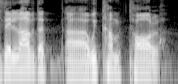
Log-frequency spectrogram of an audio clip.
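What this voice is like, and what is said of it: Put-on exaggerated Asian accent. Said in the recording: “Now I sound Asian. ... sounds like a hacky Asian accent.”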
